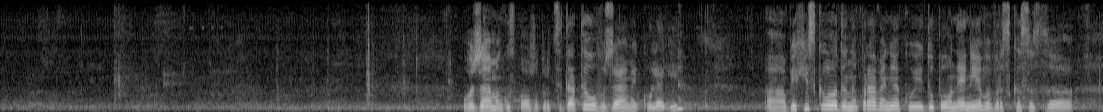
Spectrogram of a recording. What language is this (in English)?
Bulgarian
